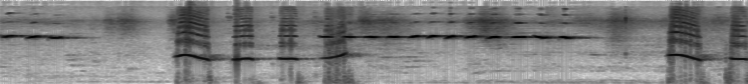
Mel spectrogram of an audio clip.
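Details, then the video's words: Tledekan lait, a relative of the sulingan baku or tledekan gunung, singing cplekan style: a high thin trilled whistle held for over a second, then sustained lower whistles ending in upward slurs, broken by loud sharp bursts. "Burung tledekan lait cplekan"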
